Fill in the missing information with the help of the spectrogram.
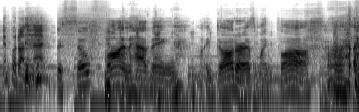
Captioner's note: sarcastically; sighs; laughter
